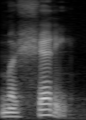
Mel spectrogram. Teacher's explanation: The CH makes a soft sh sound, like in fish, mush. And then eddy.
